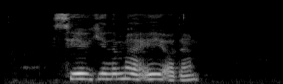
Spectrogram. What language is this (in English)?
Uzbek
